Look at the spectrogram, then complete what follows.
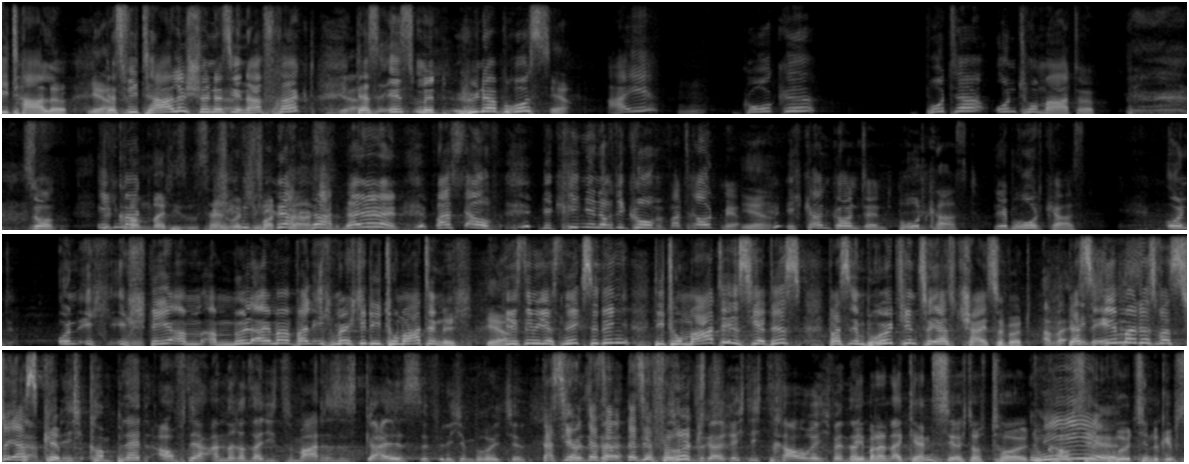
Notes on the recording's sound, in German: Live auf der Solocon. Und um den Samstag noch besonderer zu machen sind wir am Start mit einer Live-Folge aus der Schweiz!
